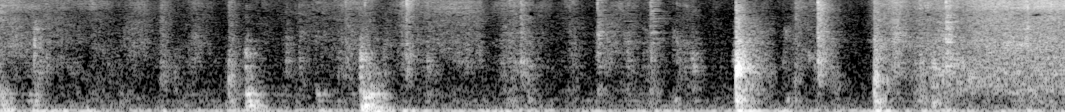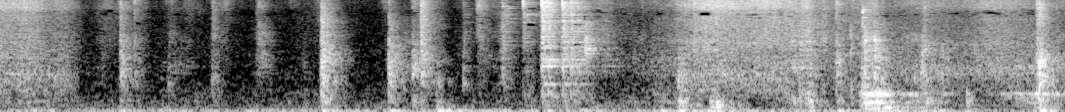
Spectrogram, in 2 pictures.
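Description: Faint, scattered clicks and light knocks of a steel pipe and a split oak clamp block being handled on steel tubing, with some soft rubbing between them.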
